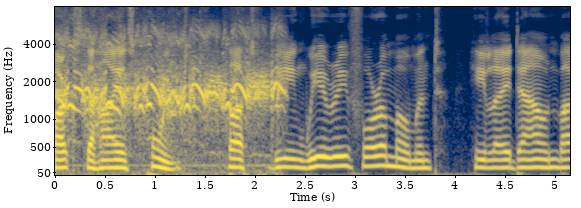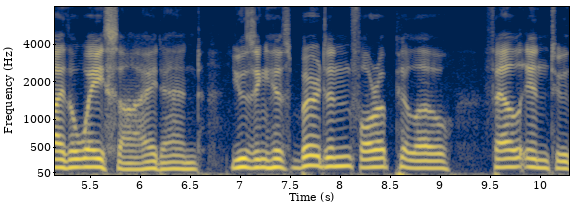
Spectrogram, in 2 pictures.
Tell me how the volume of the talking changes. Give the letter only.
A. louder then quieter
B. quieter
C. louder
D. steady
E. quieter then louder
B.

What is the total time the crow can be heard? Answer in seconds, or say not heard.
2 s.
